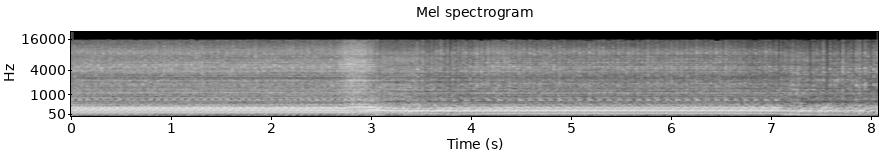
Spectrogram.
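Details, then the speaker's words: Packard 356 marine engine (nine-main-bearing, circa 1950), first run after rebuild, excess cylinder oil cleared out, final adjustment pending: deep even drone shifting pitch once, then smooth and steady; normal running. "first run after rebuild so we had lots of oil on the cylinders and that all had to be kind of cleaned out so i think we're getting there now we'll do a final adjustment and be good to go"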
